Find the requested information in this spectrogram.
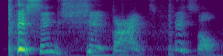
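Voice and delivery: high, loud, drawn-out swearing; raging at the opponents; slow furious curse. Real, not acted. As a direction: bite out each word in disgust. Cursing after the goal.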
